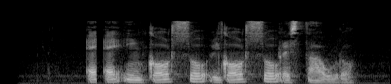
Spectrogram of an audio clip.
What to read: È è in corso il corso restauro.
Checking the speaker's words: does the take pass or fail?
pass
